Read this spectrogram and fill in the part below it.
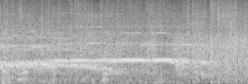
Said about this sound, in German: Wenn man dafür schon Applaus kriegt, das natürlich.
